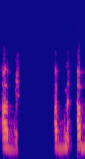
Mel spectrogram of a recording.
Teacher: با کو روکتے نہیں ہیں ہم, وہ ہلکا سا باؤنس ہوتا ہے. وہ جتنا اردو میں باؤنس کرنا ہے اتنا ہی ہم نے عربک میں بھی باؤنس کرنا ہے. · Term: قلقلہ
